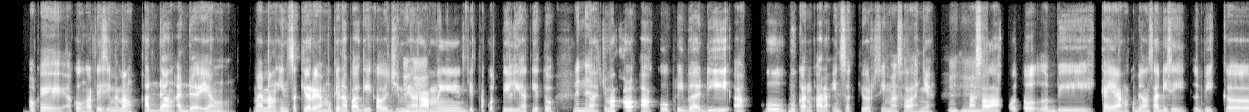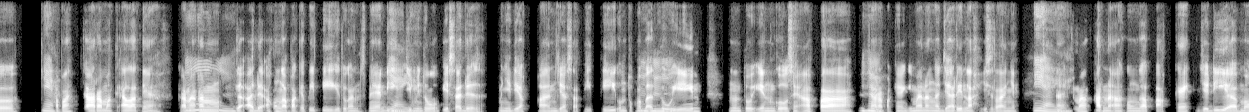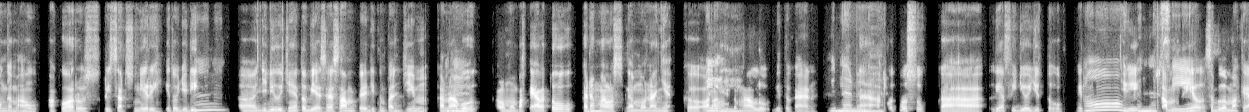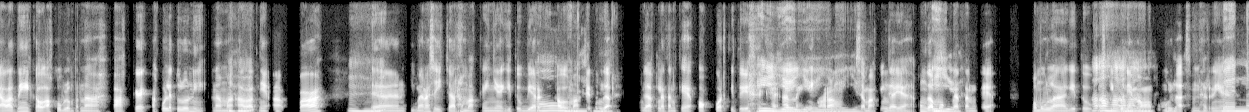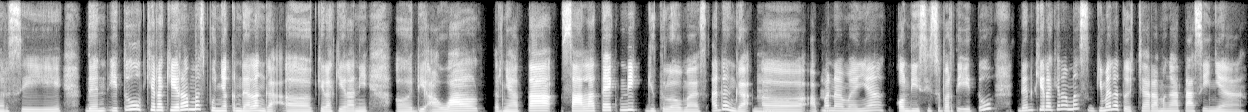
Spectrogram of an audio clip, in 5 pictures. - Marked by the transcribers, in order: in English: "insecure"; in English: "insecure"; in English: "PT"; in English: "PT"; in English: "goals-nya"; in English: "awkward"
- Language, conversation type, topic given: Indonesian, podcast, Jika harus memberi saran kepada pemula, sebaiknya mulai dari mana?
